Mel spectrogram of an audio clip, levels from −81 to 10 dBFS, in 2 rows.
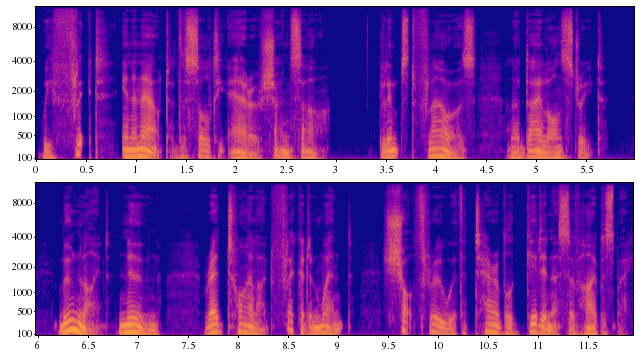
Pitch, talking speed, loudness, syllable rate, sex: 100 Hz, 160 wpm, -20 LUFS, 5.0 syllables/s, male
